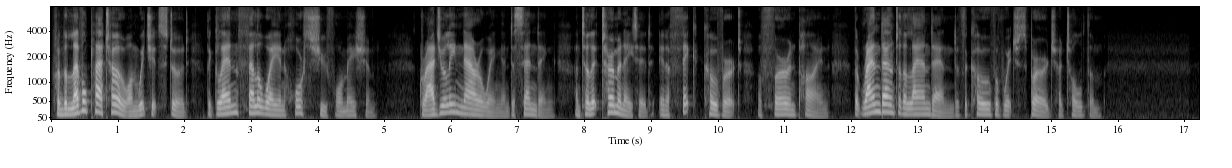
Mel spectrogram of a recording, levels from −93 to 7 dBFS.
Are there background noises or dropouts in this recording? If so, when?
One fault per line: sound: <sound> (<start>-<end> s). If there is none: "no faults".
no faults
